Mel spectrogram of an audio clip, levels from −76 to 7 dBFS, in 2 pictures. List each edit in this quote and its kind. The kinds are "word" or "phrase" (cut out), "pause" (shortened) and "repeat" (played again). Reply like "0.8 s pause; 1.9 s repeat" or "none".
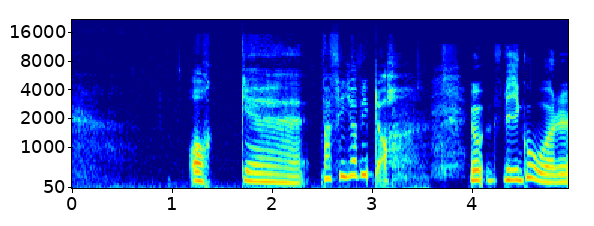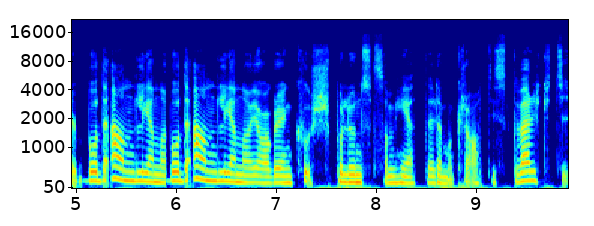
2.4 s pause; 3.0 s word; 5.9 s repeat; 7.0 s word; 7.9 s word; 8.6 s phrase

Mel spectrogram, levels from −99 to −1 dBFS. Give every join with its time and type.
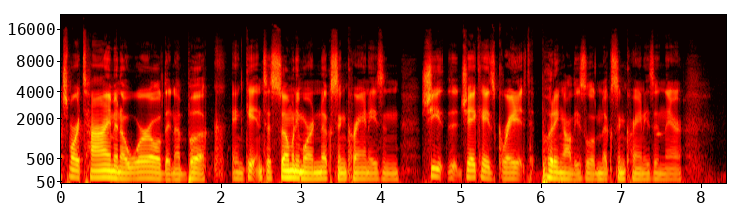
none

